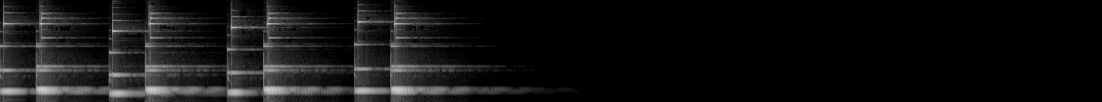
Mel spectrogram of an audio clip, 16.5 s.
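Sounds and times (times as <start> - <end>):
music box melody: 0.0 - 7.2.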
